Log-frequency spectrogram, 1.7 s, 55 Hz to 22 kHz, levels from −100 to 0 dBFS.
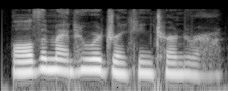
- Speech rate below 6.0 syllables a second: No, 7.2 syllables/s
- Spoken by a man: No, female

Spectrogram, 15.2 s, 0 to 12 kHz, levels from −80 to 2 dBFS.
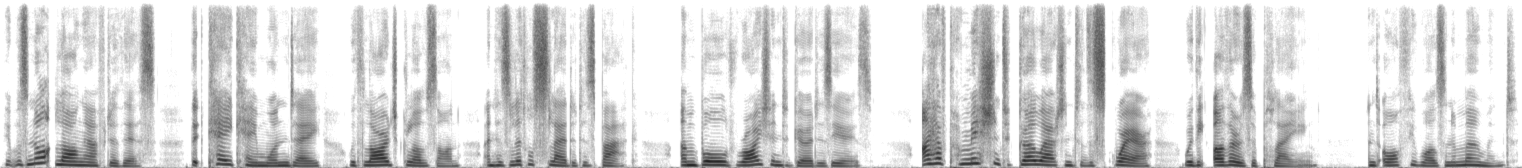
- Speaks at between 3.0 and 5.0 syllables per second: No, 5.3 syllables/s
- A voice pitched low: No, high, 225 Hz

